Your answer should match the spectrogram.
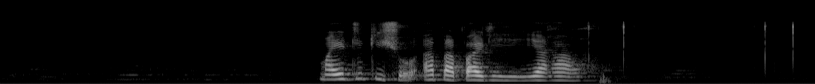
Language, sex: Northern Sotho, female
